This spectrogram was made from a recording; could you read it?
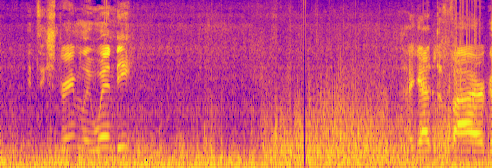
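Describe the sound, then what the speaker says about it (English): Strong wind roars and buffets the microphone continuously outdoors, with someone talking over it at the start and end. "It's extremely windy."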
